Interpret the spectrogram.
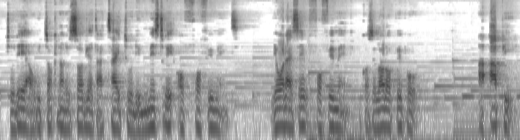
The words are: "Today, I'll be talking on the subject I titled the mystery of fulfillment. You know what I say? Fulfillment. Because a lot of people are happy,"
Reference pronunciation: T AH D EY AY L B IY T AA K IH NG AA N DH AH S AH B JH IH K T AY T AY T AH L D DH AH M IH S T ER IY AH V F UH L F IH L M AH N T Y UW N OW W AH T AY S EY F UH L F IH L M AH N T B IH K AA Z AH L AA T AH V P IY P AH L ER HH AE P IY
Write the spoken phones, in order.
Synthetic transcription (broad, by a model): T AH D EY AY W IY T AA K IH NG AA N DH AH S AH B JH IH K T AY T AY T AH D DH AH M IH S T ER IY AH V F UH F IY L M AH N T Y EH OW W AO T AY S EY F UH F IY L M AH N T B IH K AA S AH L AA T AH V P IY P AH L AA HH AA P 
